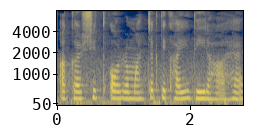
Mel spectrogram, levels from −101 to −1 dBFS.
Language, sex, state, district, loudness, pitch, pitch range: Hindi, female, Punjab, Fazilka, -17 LUFS, 215 Hz, 215-225 Hz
